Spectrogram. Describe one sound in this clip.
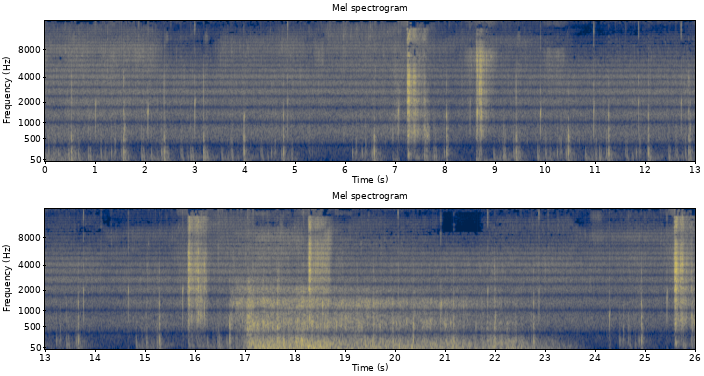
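An axe chops repeatedly at wood with quick knocks.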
